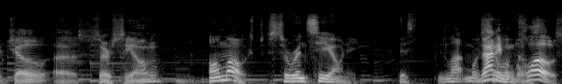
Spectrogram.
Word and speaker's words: Cirincione: Now, Joe, I got to get your pronunciation right. Joe Cirincione? Almost. Cirincione. There's a lot more Not syllables. Even close. Not more syllables than you think. But you got the C right. Cirincione.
